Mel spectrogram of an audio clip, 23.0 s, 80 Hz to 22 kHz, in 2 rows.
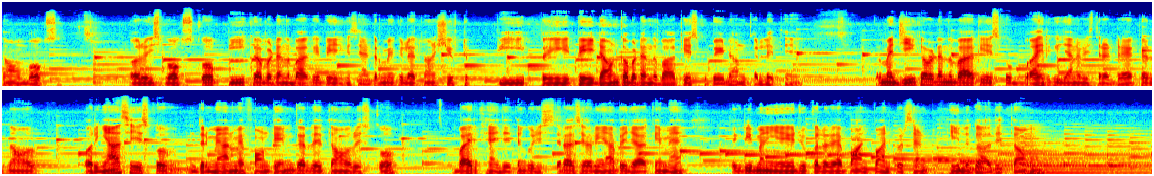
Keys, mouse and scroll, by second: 1.3 space, 2.9 p, 3.7 F2, 4.0 click, 6.8 shift+Page_Down, 9.1 g, 9.6 click, 13.0 click, 20.3 KP_5, 20.5 Tab, 20.9 KP_5, 21.2 Tab.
